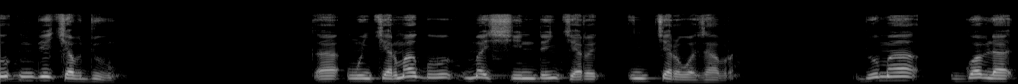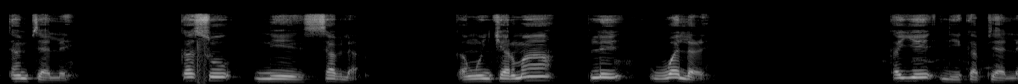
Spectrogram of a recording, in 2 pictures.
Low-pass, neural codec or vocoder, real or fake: 10.8 kHz; none; real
